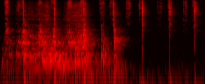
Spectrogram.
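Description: Heavy-duty stainless steel dressmaking shears worked while lying flat on a wooden tabletop: about a second of scraping and rapid clicking as the blades slide along the surface, then a few separate clicks of the blades closing.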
